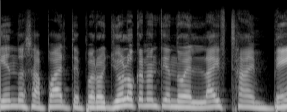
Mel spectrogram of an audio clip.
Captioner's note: speaking In Foreign Language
